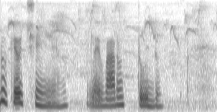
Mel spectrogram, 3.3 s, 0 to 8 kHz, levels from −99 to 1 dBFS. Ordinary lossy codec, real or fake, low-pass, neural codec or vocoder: none; real; none; none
